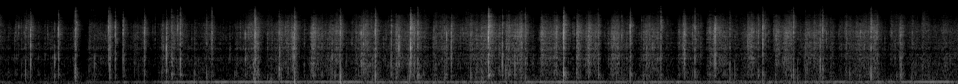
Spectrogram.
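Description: A small clear plastic zip-lock bag of colorful styrofoam beads is squeezed and crinkled by fingertips with long black nails. The result is dense, bright crinkling and rustling broken by many sharp, quick clicks, over a faint steady low hum.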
